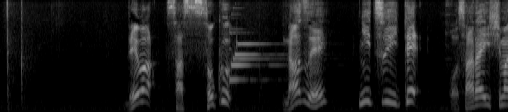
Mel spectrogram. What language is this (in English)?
Japanese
